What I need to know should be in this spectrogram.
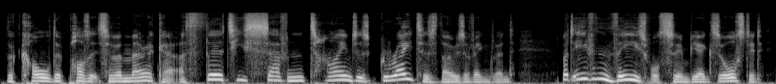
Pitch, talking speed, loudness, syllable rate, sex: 155 Hz, 170 wpm, -16 LUFS, 5.3 syllables/s, male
